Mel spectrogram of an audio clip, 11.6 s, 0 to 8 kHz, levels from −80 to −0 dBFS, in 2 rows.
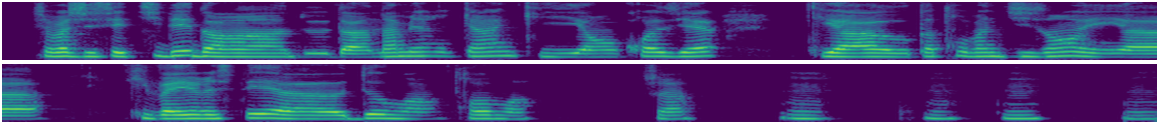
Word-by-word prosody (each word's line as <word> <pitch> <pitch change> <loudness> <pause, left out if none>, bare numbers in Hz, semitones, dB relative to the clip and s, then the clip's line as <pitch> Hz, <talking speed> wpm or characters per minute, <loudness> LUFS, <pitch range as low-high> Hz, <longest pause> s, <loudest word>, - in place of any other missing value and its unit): tu - - -5
vois, 200 - +6
j'ai 195 -1 +1
cette 195 0 +1
idée 225 +3 +2
d'un 185 -3 +2
de 175 -1 -7
d'un 170 +1 +1
Américain 210 +2 -2
qui 185 -5 -8
est - - +1
en 175 0 -5
croisière, 205 +2 +1 0.4
qui 200 -1 +3
a, 185 0 +5
heu, 180 0 -4
90 195 0 -3
ans 215 +2 0
et 180 -3 -3
heu, 170 0 +3 0.5
qui 205 - -5
va 190 0 +6
y 195 - +6
rester, 195 +2 +3
heu, 180 -1 +3
2 205 +4 +3
mois, 180 -2 -6
3 190 -1 -1
mois. 180 +1 -9 0.5
Tu - - -11
vois? 180 +2 -7 0.4
Mmh. 190 -4 -6 0.5
Mmh. 190 -3 -8 0.3
Mmh. 190 -1 -4 0.4
Mmh. 175 -2 -15
190 Hz, 180 wpm, -23 LUFS, 180-205 Hz, 0.5 s, vois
